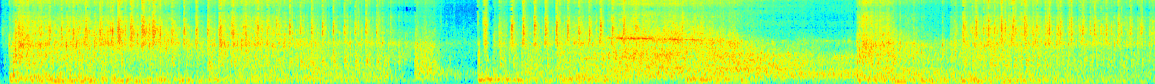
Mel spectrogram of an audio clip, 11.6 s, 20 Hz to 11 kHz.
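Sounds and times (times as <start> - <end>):
artillery rumble with deep booming blasts: 0.0 - 11.5
rapid machine-gun bursts: 0.1 - 4.2, 4.8 - 6.2, 9.5 - 11.5.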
